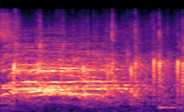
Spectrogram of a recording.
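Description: A concert audience claps and cheers briefly, a burst of applause from a large crowd with voices mixed in.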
